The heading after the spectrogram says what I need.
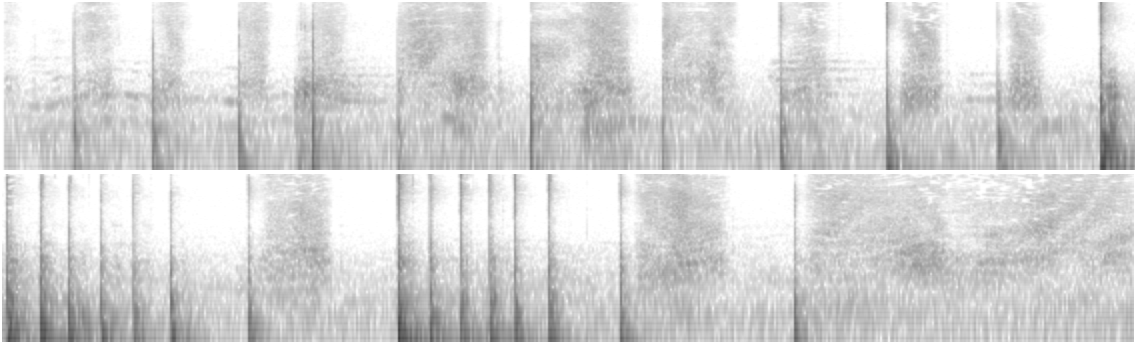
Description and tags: mySound GWECH DPhotographyClass chalk board
world, gems, etoy, academy, switzerland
